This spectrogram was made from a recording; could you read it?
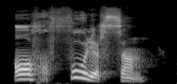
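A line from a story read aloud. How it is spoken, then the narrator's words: Strained hiss. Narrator (Russian): Прошипела, скривившись в неудобной позе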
